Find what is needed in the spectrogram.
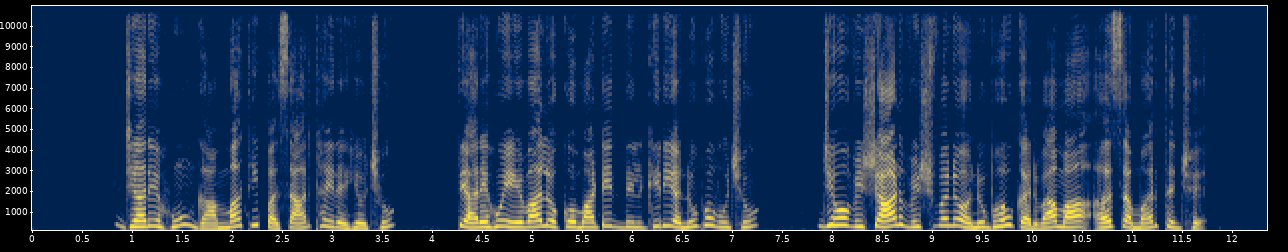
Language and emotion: Gujarati, sad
